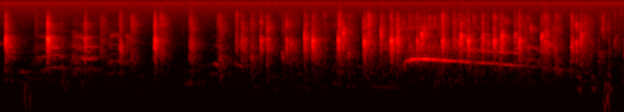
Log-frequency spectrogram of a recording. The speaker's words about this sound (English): I don't know why I didn't stomp on that applause.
